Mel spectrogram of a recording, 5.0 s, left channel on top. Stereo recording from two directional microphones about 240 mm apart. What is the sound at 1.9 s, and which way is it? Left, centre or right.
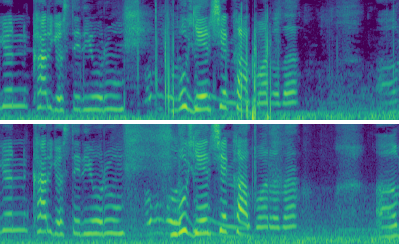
Speech, right.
